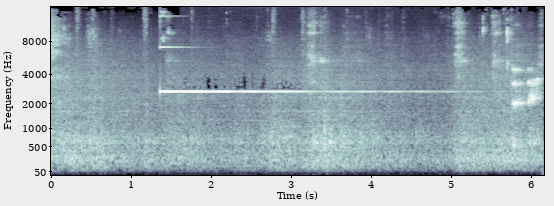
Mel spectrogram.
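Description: London Underground train running, the dense rumble of the moving carriage heard from inside. A steady high-pitched whine comes in about a second and a half in and holds for about four seconds before fading.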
